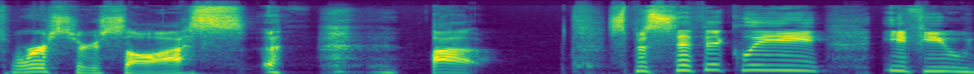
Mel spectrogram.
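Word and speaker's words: Worcester: Anyway, if you want to show respect to the people that live in Worester, you say it is Worester sauce. It's It's even It's much easier to say, too. You drop off a whole five letters, a whole syllable. Um, so it's not that people have necessarily been saying it wrong, but they have been making it harder on themselves to like do that. They've they've been making it harder on themselves than they have to.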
